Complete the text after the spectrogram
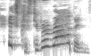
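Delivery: high, loud exclamation; eager. A narrator's reading. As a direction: announce it with eager surprise. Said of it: "said Pooh eagerly".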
